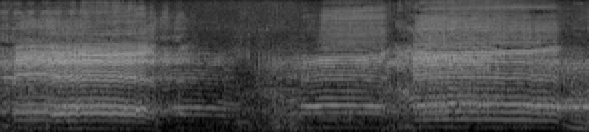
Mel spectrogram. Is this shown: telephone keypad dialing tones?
no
